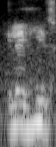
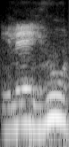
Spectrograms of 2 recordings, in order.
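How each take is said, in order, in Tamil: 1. இந்த வார்த்தை 'i' உயிரில் முடிகிறது. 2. இந்த வார்த்தை 'u' உயிரில் முடிகிறது. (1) "sounds better" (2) "does not better sound better"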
